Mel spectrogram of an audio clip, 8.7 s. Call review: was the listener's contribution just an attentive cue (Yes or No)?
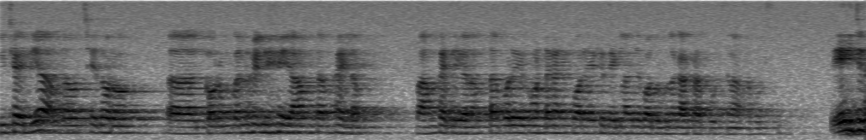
Yes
